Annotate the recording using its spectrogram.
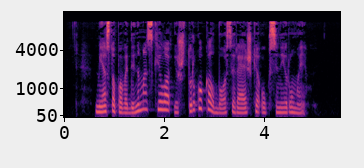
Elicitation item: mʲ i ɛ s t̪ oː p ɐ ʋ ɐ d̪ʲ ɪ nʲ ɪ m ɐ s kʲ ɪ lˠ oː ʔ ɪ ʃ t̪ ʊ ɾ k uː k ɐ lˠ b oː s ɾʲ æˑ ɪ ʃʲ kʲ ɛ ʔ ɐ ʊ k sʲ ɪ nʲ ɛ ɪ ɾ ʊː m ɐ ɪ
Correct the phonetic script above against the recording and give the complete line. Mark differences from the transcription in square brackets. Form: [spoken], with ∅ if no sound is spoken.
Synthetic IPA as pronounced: mʲ i ɛ s t̪ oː p ɐ ʋ ɐ d̪ʲ ɪ nʲ ɪ m ɐ s kʲ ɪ lˠ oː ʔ ɪ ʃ t̪ ʊ ɾ k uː k ɐ lˠ b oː s ɾʲ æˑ ɪ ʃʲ kʲ ɛ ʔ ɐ ʊ k sʲ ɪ nʲ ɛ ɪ ɾ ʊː m ɐ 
